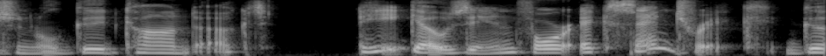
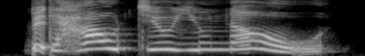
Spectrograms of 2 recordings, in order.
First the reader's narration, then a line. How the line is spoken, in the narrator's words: cried Rosamond desperately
